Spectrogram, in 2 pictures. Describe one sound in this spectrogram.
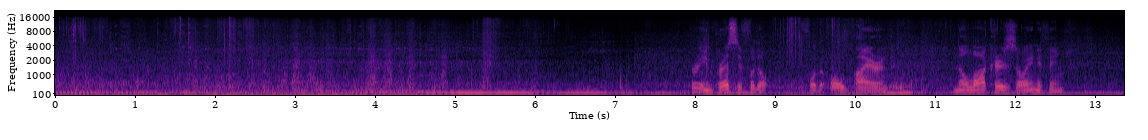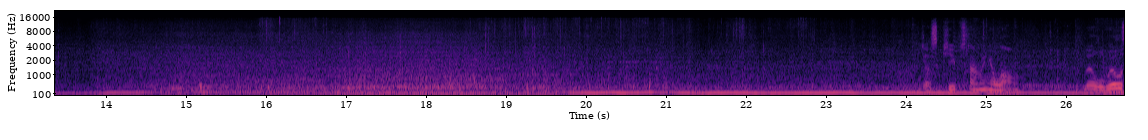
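An off-road vehicle's engine rumbles and revs.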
